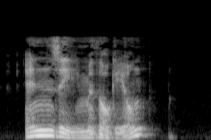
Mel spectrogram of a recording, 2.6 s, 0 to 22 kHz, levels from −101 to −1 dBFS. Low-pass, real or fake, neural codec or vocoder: 7.2 kHz; real; none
